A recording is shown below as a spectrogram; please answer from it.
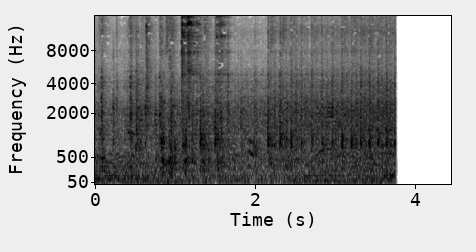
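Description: Dongfeng S1115 single-cylinder diesel engine being hand-started, knocking in quick, even beats over a low rumble. The sound cuts off suddenly near the end.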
